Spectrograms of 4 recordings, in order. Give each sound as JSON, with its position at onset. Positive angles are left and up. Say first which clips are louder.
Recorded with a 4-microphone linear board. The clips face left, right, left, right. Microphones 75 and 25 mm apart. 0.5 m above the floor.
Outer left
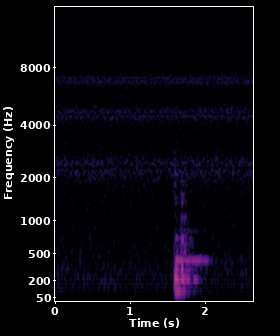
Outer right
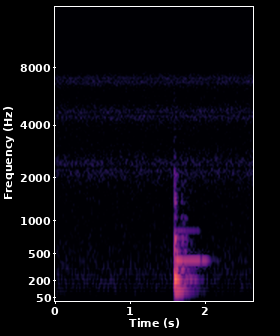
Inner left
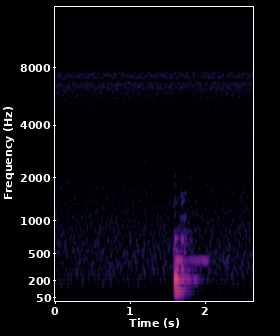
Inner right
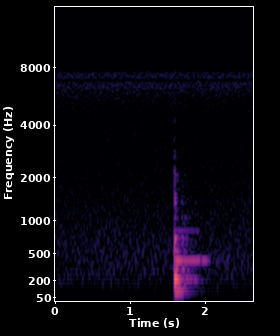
{"t": 1.6, "sound": "a guitar", "louder": "outer right 12 dB, inner right 7 dB", "side_deg": -65, "distance_m": 2.5}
